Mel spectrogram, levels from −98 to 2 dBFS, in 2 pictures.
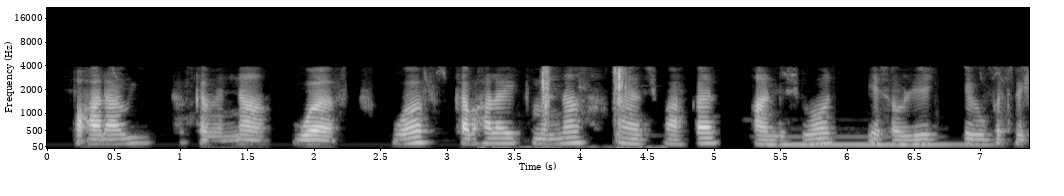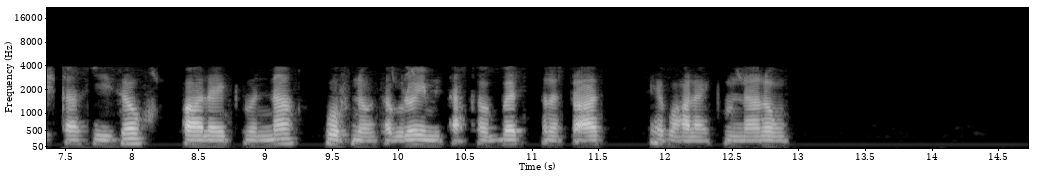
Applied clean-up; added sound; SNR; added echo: classical method Wiener filter.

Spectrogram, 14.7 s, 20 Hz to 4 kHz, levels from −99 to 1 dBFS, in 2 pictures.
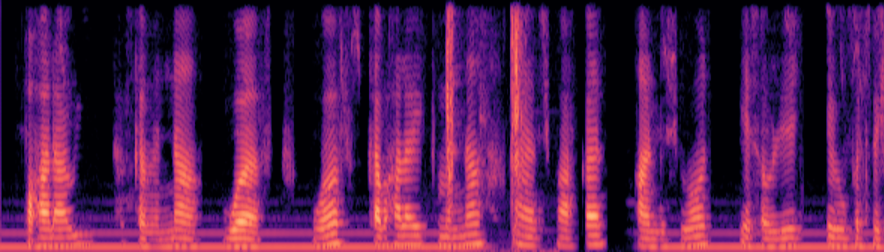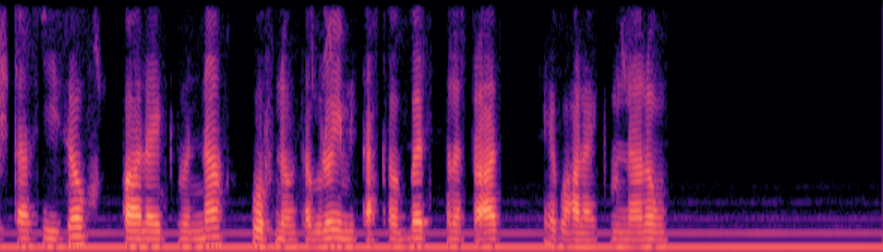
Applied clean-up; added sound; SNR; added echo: none; Organ + Camera; 8 dB; none.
